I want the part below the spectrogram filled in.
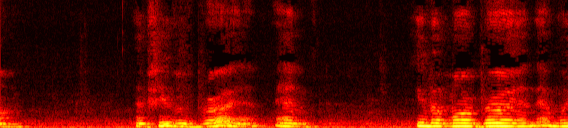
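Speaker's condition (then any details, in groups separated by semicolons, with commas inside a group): ALS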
